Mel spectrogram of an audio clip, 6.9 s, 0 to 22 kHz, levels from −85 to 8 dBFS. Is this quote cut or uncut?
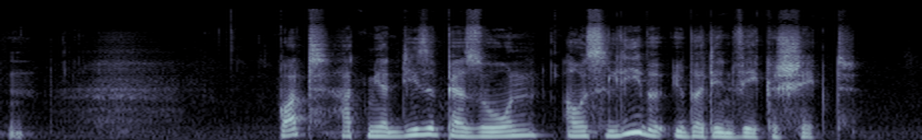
cut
